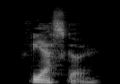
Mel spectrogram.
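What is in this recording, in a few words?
"fiasco", Australian English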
